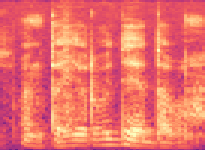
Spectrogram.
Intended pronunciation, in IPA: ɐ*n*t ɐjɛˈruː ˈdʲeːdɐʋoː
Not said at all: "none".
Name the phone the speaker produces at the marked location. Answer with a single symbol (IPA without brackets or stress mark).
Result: n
